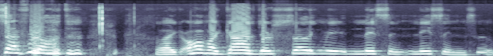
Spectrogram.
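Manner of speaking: high, very loud, full-volume shout. Imagining a character's reaction to a nissan commercial, acting out a yell. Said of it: "why I'm yelling right now".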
